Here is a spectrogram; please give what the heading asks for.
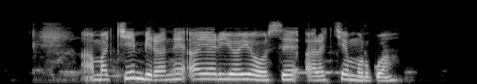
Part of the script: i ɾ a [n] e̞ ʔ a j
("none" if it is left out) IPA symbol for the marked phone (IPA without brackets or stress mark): n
